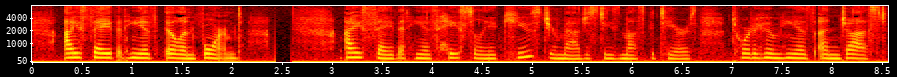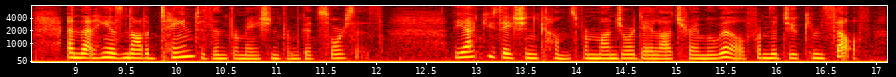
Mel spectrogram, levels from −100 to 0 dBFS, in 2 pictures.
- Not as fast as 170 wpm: Yes, average, 160 wpm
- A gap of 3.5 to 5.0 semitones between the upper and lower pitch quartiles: No, average, 2.8 semitones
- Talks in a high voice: Yes, high, 215 Hz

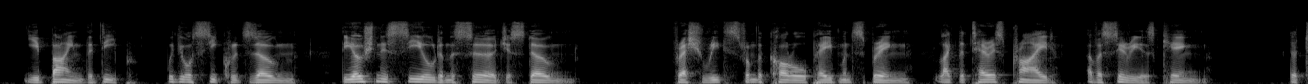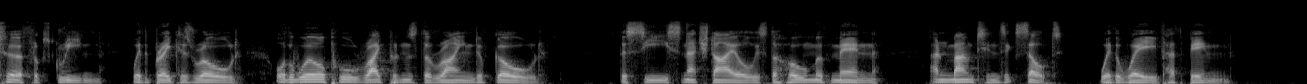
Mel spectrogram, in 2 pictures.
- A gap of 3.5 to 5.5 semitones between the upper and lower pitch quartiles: No, narrow, 2.6 semitones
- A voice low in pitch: Yes, low, 100 Hz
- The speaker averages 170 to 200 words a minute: No, average, 150 wpm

